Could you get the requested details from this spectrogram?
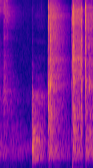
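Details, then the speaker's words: Sharp, dry knocks as the wheel is rocked by hand, from worn bushings, sleeves and shaft inside the steering rack; front suspension knock traced to internal steering rack play, rack needs repair or replacement. "да внутри уже там сухари втулки сам шток Ну короче рейку надо смотреть да либо менять либо реставрация"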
